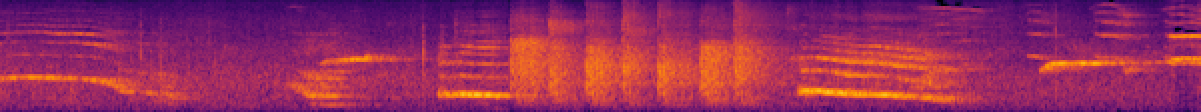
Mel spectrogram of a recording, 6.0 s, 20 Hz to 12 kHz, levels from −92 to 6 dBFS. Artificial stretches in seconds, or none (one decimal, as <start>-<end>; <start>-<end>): 3.4-5.2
